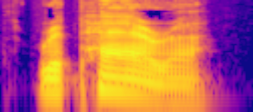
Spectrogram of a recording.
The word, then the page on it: repairer: British English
